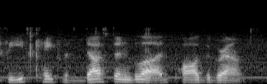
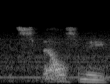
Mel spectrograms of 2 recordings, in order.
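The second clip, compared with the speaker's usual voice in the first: softly, under the breath; hushed inner voice; quiet thought; 12 dB quieter than usual. A narrator's reading. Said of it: "he thought".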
